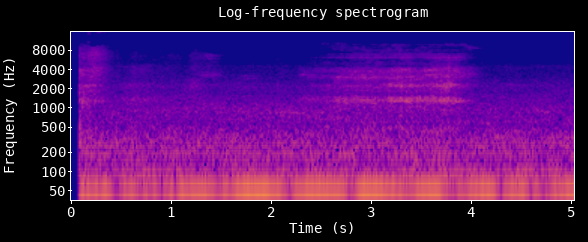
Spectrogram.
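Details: Adult snoring recorded during sleep at night, with breathing pauses of about 43 seconds described as apnea: continuous low, rough rumbling snore with steady low noise; snoring with sleep apnea.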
